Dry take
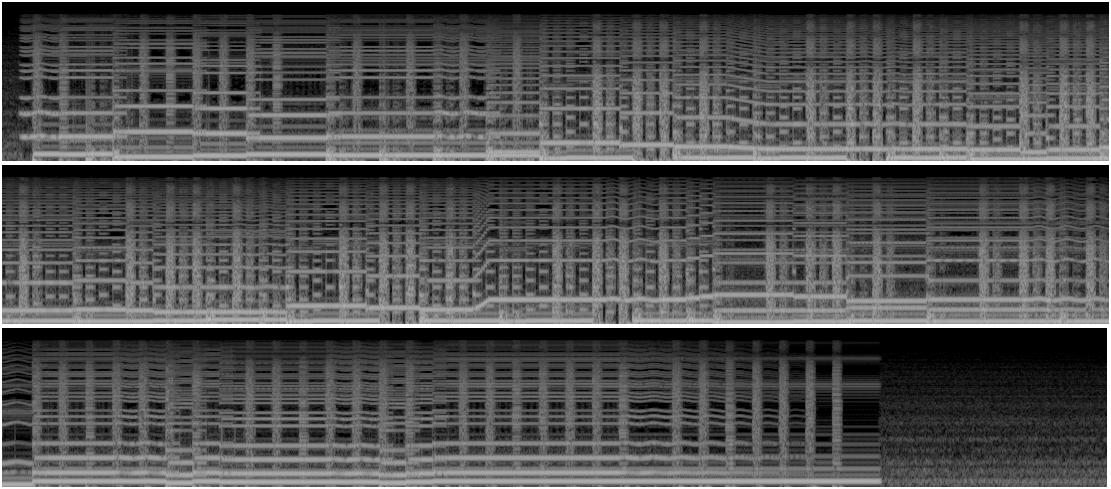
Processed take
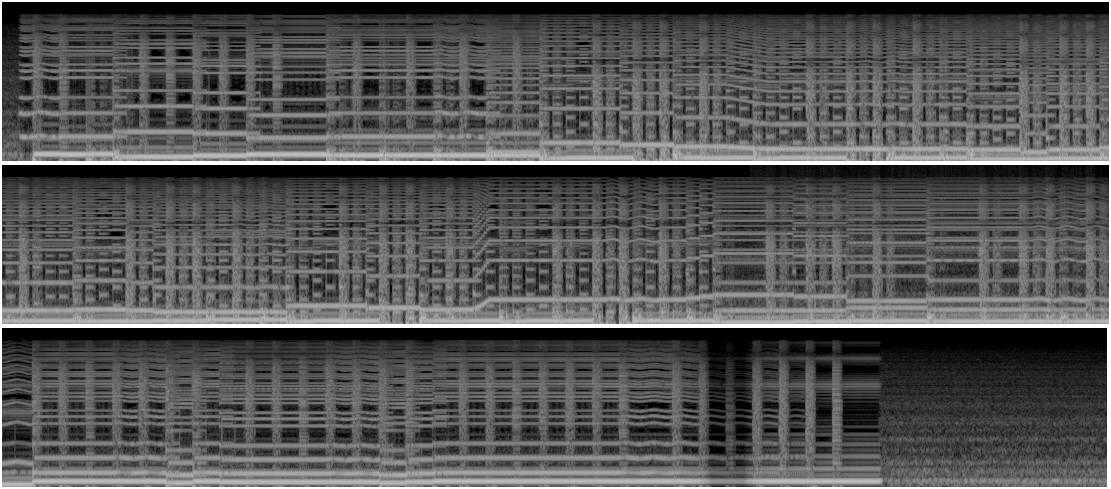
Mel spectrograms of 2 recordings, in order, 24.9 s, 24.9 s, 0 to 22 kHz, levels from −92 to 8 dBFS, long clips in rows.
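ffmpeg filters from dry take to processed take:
-filter_complex "[0:a]asettb=1/sr,asplit=3[a][b][c];[a]atrim=end=13.914[d];[b]atrim=start=13.91:end=16.55,asetpts=PTS-STARTPTS,afade=t=in:d=0.004:c=qsin,afade=t=out:st=2.636:d=0.004:c=qsin,aeval=exprs='sgn(val(0))*max(abs(val(0))-0.00299,0)':c=same[e];[c]atrim=start=16.546[f];[d][e]acrossfade=d=0.004:c1=hsin:c2=qsin[g];[g][f]acrossfade=d=0.004:c1=qsin:c2=hsin,asplit=3[h][i][j];[h]atrim=end=21.92,asetpts=PTS-STARTPTS,afade=t=out:st=21.63:d=0.29:c=qsin:silence=0.0944061[k];[i]atrim=start=21.92:end=22.17,asetpts=PTS-STARTPTS,volume=-20.5dB[l];[j]atrim=start=22.17,asetpts=PTS-STARTPTS,afade=t=in:d=0.29:c=qsin:silence=0.0944061[m];[k][l][m]concat=n=3:v=0:a=1,equalizer=f=170:w=3.9:g=5.5,acrossover=split=370|2200[n][o][p];[n]acompressor=threshold=-28dB:ratio=4[q];[o]acompressor=threshold=-41dB:ratio=4[r];[p]acompressor=threshold=-38dB:ratio=4[s];[q][r][s]amix=inputs=3:normalize=0,volume=7dB"

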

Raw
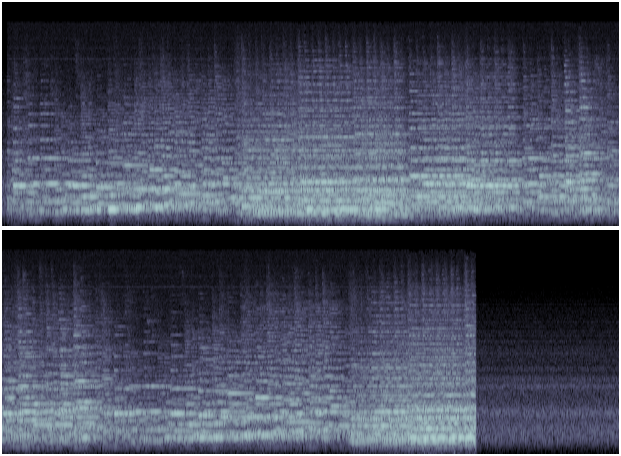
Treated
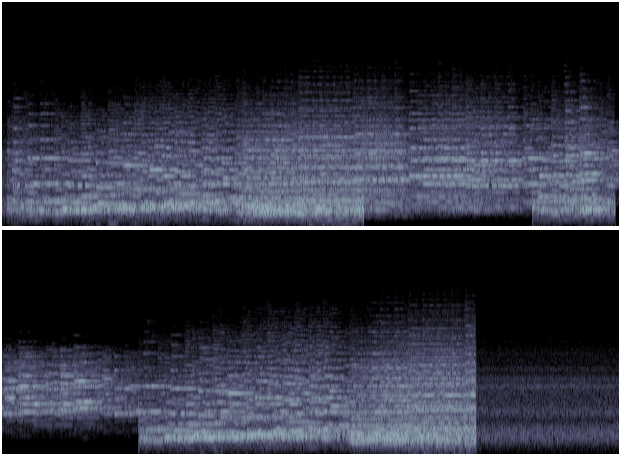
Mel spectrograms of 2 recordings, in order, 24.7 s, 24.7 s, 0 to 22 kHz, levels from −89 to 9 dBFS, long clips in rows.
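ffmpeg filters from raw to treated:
-filter_complex "[0:a]asettb=1/sr,asplit=3[a][b][c];[a]atrim=end=7.234[d];[b]atrim=start=7.23:end=10.61,asetpts=PTS-STARTPTS,afade=t=in:d=0.004:c=qsin,afade=t=out:st=3.376:d=0.004:c=qsin,highpass=690[e];[c]atrim=start=10.606[f];[d][e]acrossfade=d=0.004:c1=hsin:c2=qsin[g];[g][f]acrossfade=d=0.004:c1=qsin:c2=hsin,asettb=1/sr,asplit=3[h][i][j];[h]atrim=end=12.264[k];[i]atrim=start=12.26:end=15.07,asetpts=PTS-STARTPTS,afade=t=in:d=0.004:c=qsin,afade=t=out:st=2.806:d=0.004:c=qsin,asuperpass=centerf=1300:order=8:qfactor=0.75[l];[j]atrim=start=15.066[m];[k][l]acrossfade=d=0.004:c1=hsin:c2=qsin[n];[n][m]acrossfade=d=0.004:c1=qsin:c2=hsin,lowpass=1.7k,afftfilt=real='re*lt(hypot(re,im),0.708)':imag='im*lt(hypot(re,im),0.708)':win_size=1024:overlap=0.75,equalizer=f=125:t=o:w=1:g=-5,equalizer=f=250:t=o:w=1:g=4,equalizer=f=500:t=o:w=1:g=-12,volume=-3dB"

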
